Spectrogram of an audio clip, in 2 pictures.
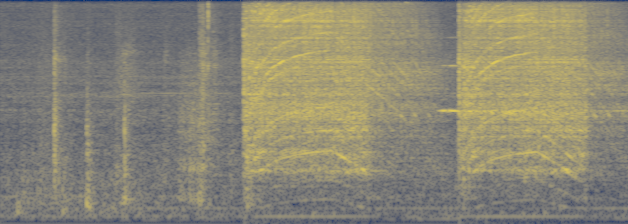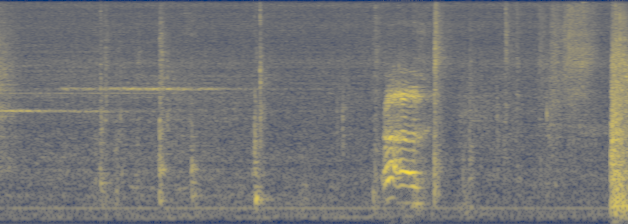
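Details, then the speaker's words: Chevy Cobalt rebuild, cranked to check timing after tightening the pulley with covers off: two short starter bursts and the engine never catches; distributor cap had been left off. "something is right something doesn't sound right okay uh now I know what's wrong remember on the very first step we did we took off the distributor C to see if uh if the if the uh cam was turning I forgot to put it back on"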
